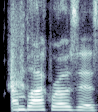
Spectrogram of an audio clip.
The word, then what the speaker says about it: Black Roses: Hi, I'm Black Roses. The first B is silent. Please don't say it.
